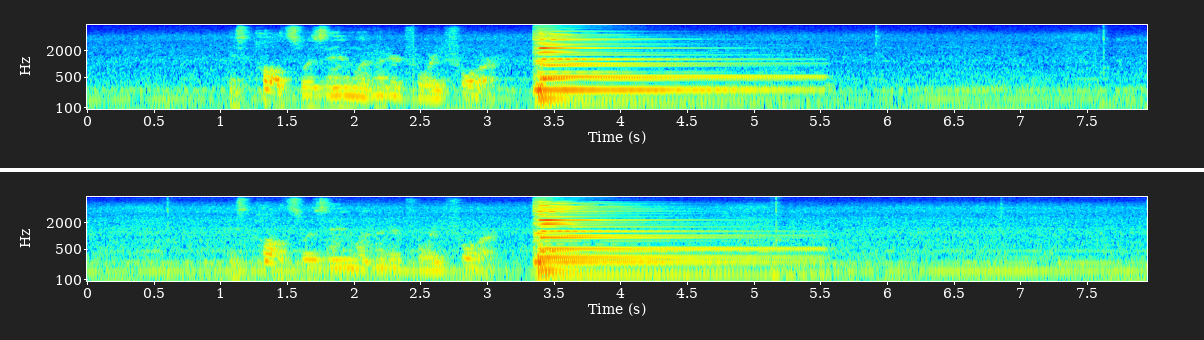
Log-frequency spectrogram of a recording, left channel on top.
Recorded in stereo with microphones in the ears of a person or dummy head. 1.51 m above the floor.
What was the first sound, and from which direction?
A man speaking, 55° left (ahead or behind).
